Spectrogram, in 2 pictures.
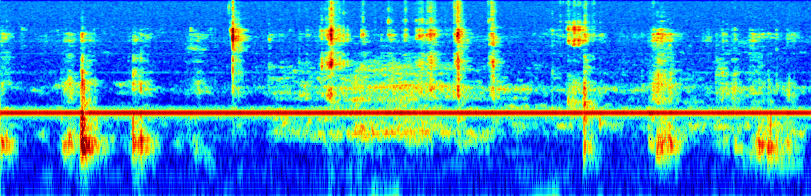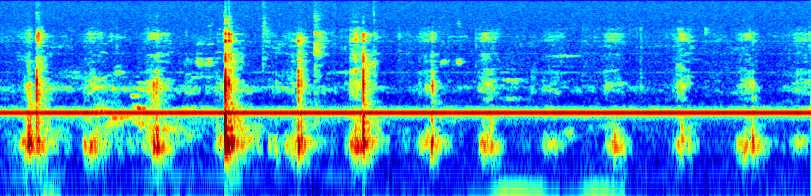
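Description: Close-up chewing of bits of a thick baked-clay saucer: gritty crunches at about two a second, with sharper, louder crunches about half a second in and again near eight seconds.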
